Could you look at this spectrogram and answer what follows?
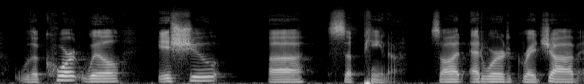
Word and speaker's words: subpoena: remember that with the the pronunciation subpoena you're not going to hear that b sound silent but the pronunciate subpoena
